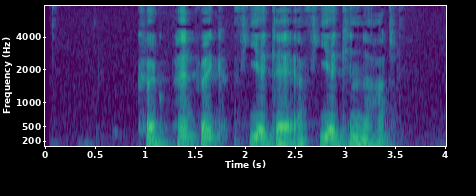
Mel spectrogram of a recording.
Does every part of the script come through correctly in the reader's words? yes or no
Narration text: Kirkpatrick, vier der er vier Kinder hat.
yes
